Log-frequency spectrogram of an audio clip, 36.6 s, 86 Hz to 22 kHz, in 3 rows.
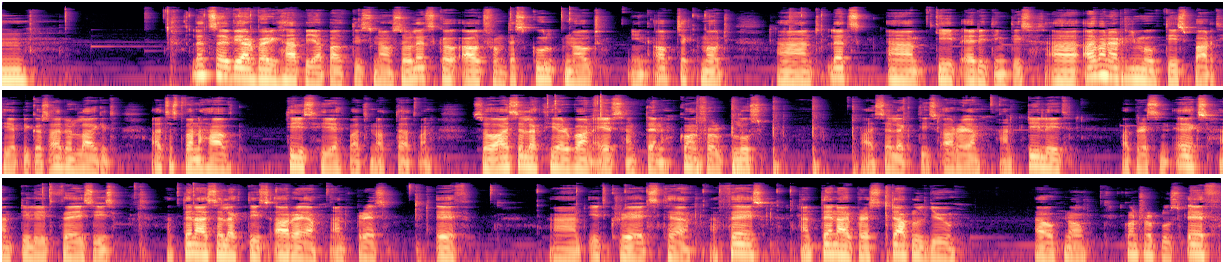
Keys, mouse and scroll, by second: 0.5-2.5 drag, 5.6-6.9 drag, 6.2 middle click, 7.7 Tab, 8.6 a, 9.1 a, 10.3-12.2 middle drag, 12.6-17.6 middle drag, 17.6-19.4 right drag, 19.1 ctrl+KP_Add, 21.3 z, 21.9 z, 22.2 x, 26.1-28.0 right drag, 27.8-36.1 middle drag, 28.7 f, 33.2 w, 36.1 ctrl+f.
